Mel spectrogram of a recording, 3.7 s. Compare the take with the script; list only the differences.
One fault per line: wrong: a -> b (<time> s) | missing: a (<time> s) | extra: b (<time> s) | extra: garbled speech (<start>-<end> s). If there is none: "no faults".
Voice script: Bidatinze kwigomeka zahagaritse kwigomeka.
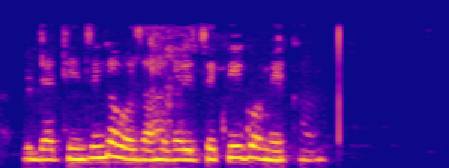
wrong: kwigomeka -> ingabo (0.8 s)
